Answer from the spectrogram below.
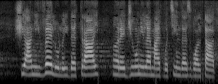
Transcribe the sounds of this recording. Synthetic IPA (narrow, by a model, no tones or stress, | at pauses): ʃianive̞lulujd̪e̞t̪ɾajɨnɾe̞d͡ʒiunile̞majput̪sind̪e̞zvo̞lt̪at̪e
